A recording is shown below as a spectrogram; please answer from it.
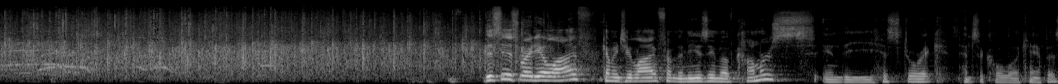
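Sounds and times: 
live radio show audience applause at the Museum of Commerce in Pensacola: 0.0s - 5.8s
speech: 4.5s - 10.5s.

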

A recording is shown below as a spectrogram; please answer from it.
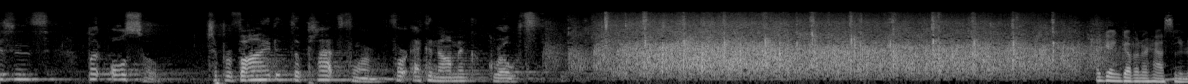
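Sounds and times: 
speech: 0.0s - 5.8s, 11.0s - 11.8s
audience applause after a speech: 5.4s - 11.5s.

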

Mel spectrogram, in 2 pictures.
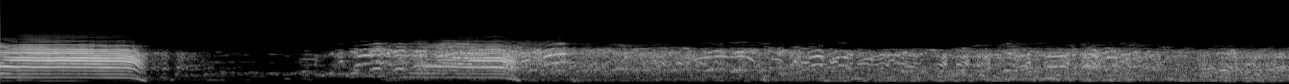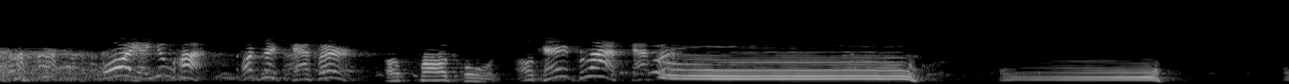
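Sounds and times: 
laughter: 0.2s - 16.1s, 19.1s - 22.1s
Holstein cow mooing sound effect: 23.0s - 24.6s.

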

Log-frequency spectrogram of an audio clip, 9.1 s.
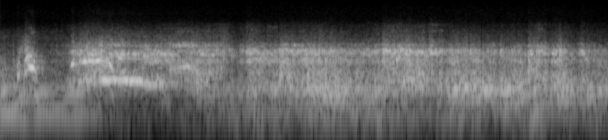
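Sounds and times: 
tires squealing: 1.0s - 4.2s
two cars crashing: 1.0s - 9.1s.

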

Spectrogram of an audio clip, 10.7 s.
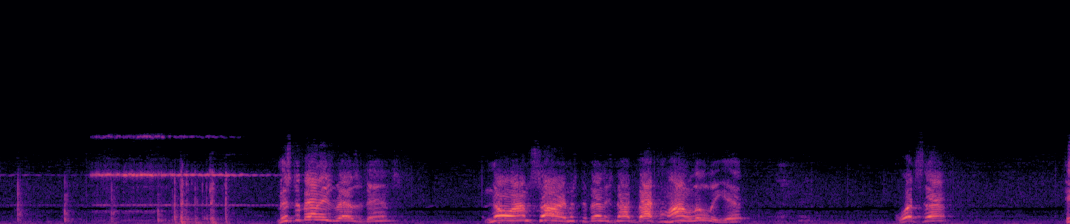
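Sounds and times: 
telephone bell ringing in a house: 0.9s - 3.0s
speech: 3.0s - 4.0s, 4.8s - 7.5s, 9.0s - 9.6s.

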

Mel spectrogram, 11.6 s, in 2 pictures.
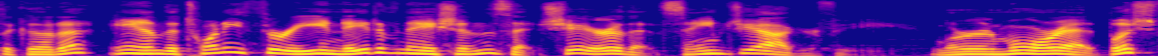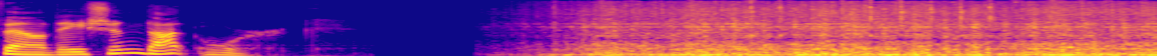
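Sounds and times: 
speech: 0.0s - 7.2s
old news wire machine clattering: 8.6s - 11.5s.

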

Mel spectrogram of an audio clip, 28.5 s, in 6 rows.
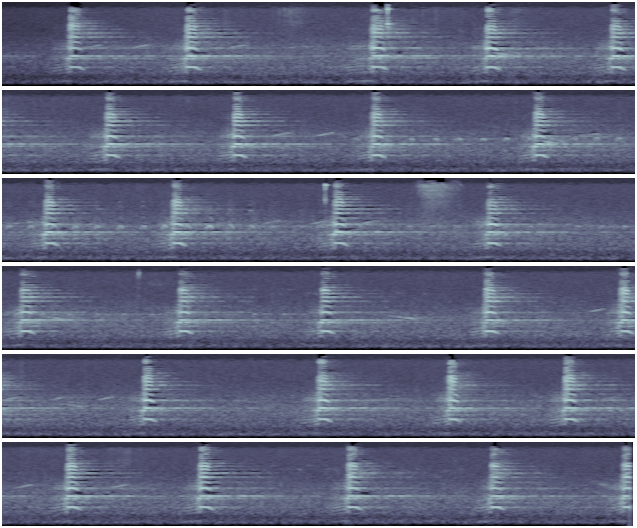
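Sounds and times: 
waking waterfowl at sunrise by Lee Creek in Devil's Den: 0.4s - 28.4s.

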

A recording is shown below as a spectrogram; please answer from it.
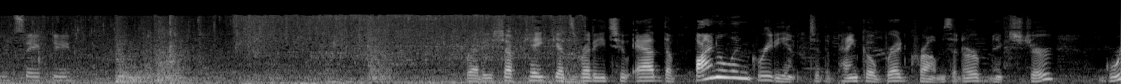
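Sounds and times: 
speech: 0.2s - 1.6s, 4.7s - 11.1s
running water trickling and splashing while tomatoes are washed: 0.2s - 5.8s.

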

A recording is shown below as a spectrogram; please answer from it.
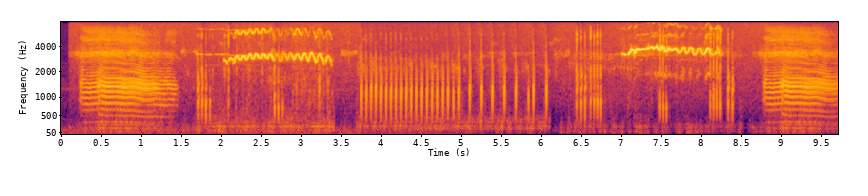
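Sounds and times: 
Laysan albatross calls: 0.2s - 9.7s.

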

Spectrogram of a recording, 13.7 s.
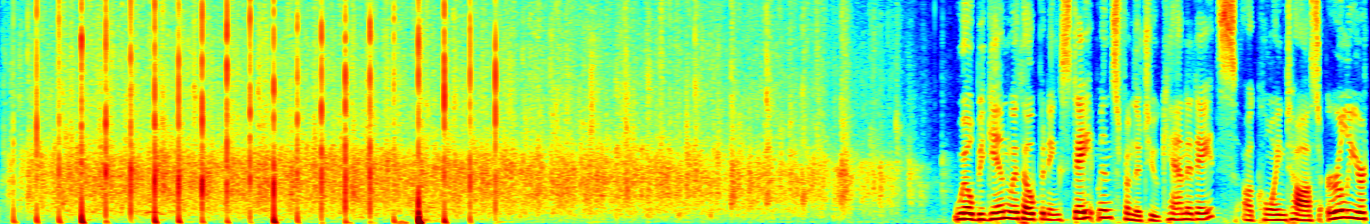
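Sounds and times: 
audience applause welcoming two candidates at a political debate: 0.0s - 9.3s
speech: 9.6s - 13.7s.

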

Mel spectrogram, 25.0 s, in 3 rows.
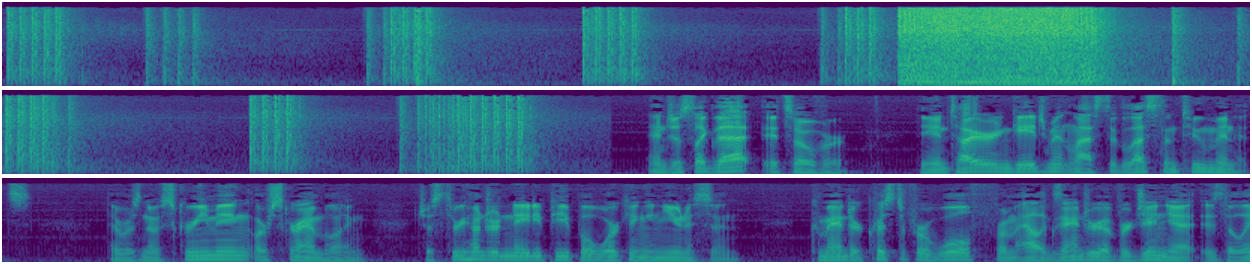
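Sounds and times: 
shipboard rotary cannon firing bursts: 0.0s - 12.4s
speech: 12.7s - 24.9s.

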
